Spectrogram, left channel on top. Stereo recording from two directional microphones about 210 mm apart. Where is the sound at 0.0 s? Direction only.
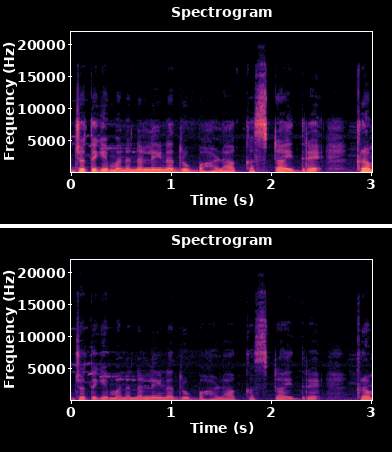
30° left (ahead or behind).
